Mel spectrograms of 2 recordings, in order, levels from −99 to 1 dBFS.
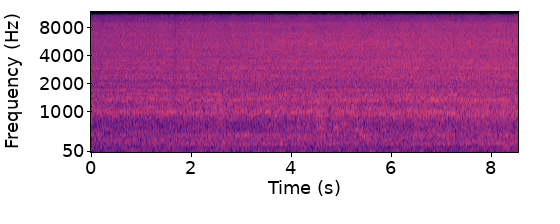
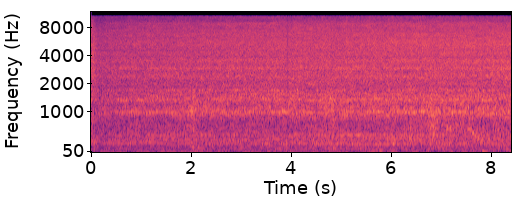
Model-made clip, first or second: second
